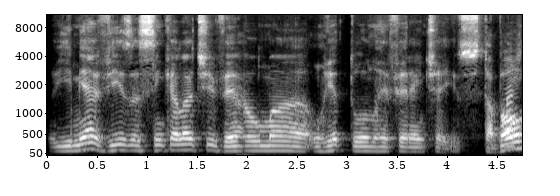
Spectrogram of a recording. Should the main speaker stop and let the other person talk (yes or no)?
yes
